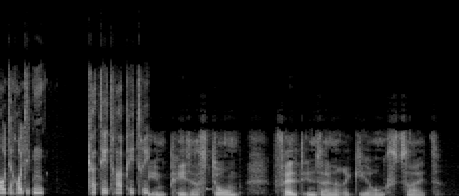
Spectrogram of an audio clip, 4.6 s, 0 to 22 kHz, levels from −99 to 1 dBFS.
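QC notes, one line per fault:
0.0–1.49 s: audio read two samples at a time (double speed). The reader's grabbing sample pairs as single frames, so the speech runs twice as fast and jumps a full octave, 12 semitones, up.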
